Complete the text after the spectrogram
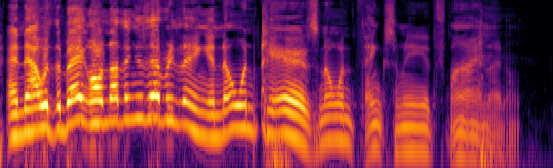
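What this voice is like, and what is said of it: Bad Donald Trump impression. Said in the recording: “It's a bad Trump impression, but I want to be good at it.”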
